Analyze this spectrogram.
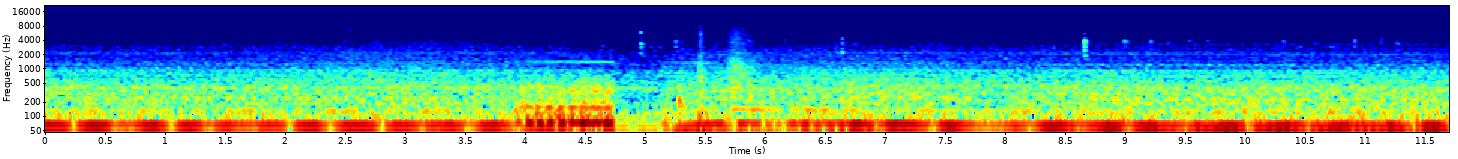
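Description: A truck's diesel engine rumbles steadily as it drives along.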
